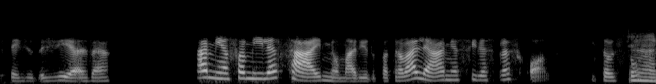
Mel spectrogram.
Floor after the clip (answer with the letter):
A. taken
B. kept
A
